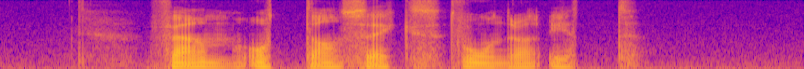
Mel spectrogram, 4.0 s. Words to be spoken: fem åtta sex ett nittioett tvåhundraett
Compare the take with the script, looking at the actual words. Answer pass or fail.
fail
